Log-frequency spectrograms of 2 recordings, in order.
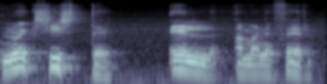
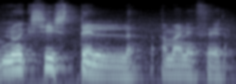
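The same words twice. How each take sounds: First: The final and initial vowels are said separately. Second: The final and initial vowels are joined together. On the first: The speaker calls it wrong. "yo no digo" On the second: The speaker calls it right. "yo digo"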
